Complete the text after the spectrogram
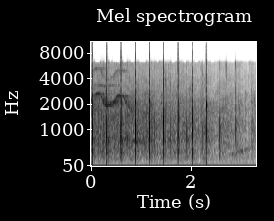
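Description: A man claps his hands steadily.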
